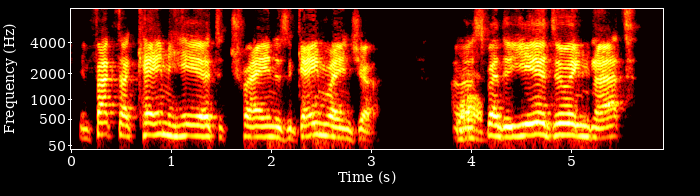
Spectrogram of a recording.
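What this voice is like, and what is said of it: British English accent. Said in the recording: “You sound British to me.”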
